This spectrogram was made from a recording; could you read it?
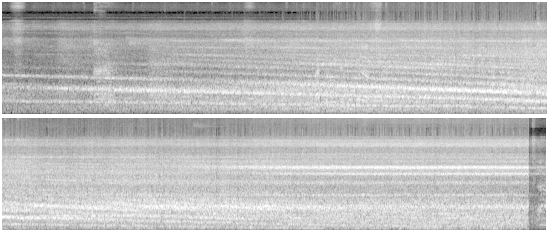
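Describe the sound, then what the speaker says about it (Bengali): A Dhaka metro rail train pulls into the station, its steady rumble and long falling wheel whine filling the platform loudly and continuously for about twenty seconds. "অলরেডি ট্রেন চলে আসছে"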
